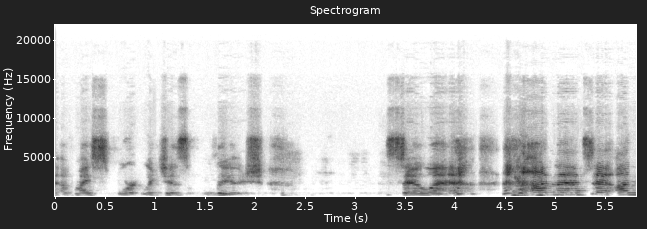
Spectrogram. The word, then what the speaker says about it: luge: have to uh just correct you on the pronunciation of my sport which is luge so uh on that on that note um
